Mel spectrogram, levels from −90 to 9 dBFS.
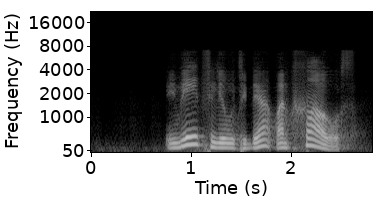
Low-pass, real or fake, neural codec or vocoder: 7.2 kHz; fake; codec, 16 kHz, 0.5 kbps, FreqCodec, larger model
